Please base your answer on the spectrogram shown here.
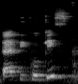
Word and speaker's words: Tati Cookies: Pues son 2 palabras, pero se pronuncia todo corrido. Tati Cookies.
